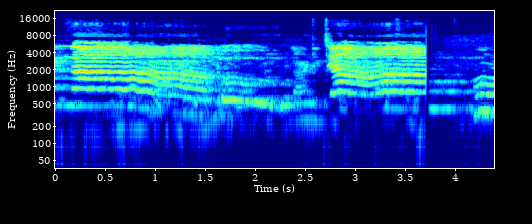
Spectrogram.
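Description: A girl singing solo into a microphone without accompaniment. Long held notes slide slowly downward, with a short break about two and a half seconds in before the next phrase.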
